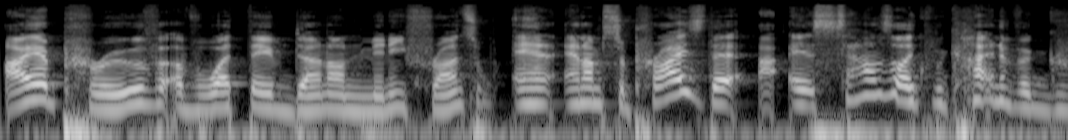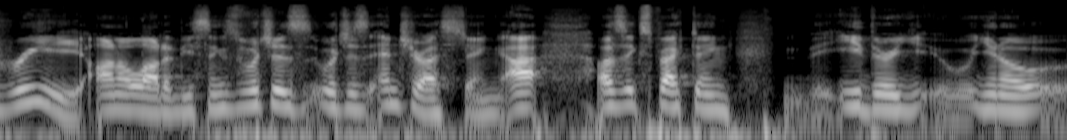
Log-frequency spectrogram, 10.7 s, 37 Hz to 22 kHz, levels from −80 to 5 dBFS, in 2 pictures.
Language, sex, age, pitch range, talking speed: English, male, 20-39, 135-165 Hz, 225 wpm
